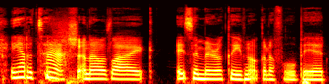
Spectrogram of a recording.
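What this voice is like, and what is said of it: Strong Northern English accent. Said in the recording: “Haydock St. Helens, good accent, good strong accent. ... it's those vowels that everyone is just like, oh, I knew you were Northern ... you did that weird vowel thing”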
